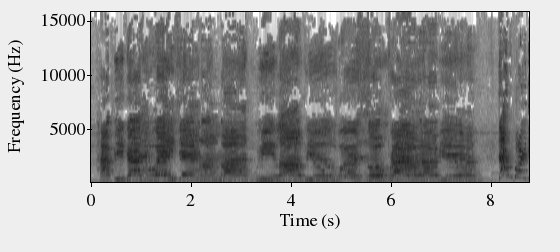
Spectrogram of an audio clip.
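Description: A group of young children singing together, a sung melody in short phrases with brief breaks between them.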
